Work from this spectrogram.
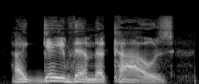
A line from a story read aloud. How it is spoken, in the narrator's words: Tobias roared, his face crimson red, his hands trembling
